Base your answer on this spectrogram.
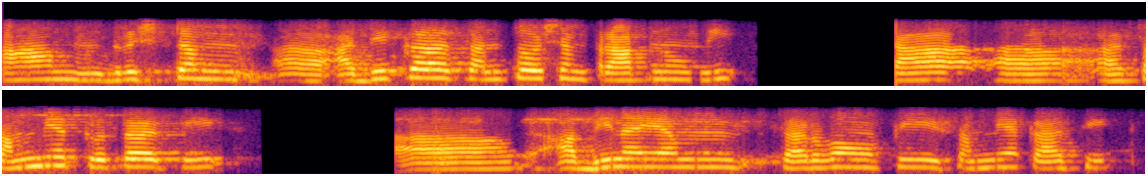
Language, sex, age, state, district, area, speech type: Sanskrit, female, 45-60, Tamil Nadu, Thanjavur, urban, conversation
